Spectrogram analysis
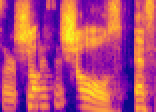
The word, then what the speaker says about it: Schulz: How do you pronounce his last name? Skulls or Skults or what is it? Shulz, Schulz.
